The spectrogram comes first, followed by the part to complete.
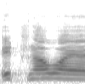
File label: "itNGAwaya", Washo; dirt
